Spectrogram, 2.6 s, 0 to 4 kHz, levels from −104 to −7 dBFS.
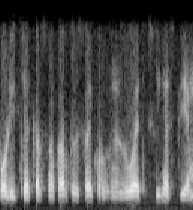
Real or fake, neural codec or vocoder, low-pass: real; none; 3.6 kHz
